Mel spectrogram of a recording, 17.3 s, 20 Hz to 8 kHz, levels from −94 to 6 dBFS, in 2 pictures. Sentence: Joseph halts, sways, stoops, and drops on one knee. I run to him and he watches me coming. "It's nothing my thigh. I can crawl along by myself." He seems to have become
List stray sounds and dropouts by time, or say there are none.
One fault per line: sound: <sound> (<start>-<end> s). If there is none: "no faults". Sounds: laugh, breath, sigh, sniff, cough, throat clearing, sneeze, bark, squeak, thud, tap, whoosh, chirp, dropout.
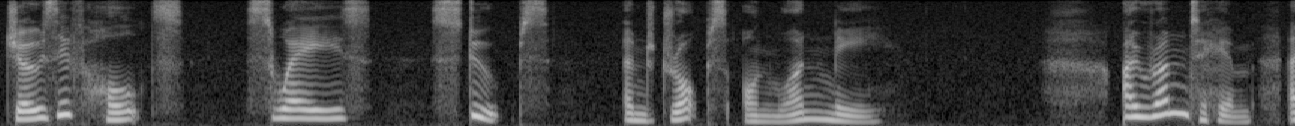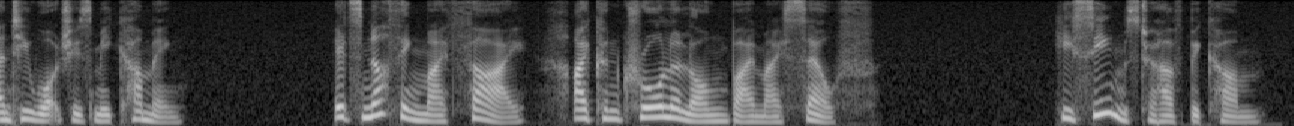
no faults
